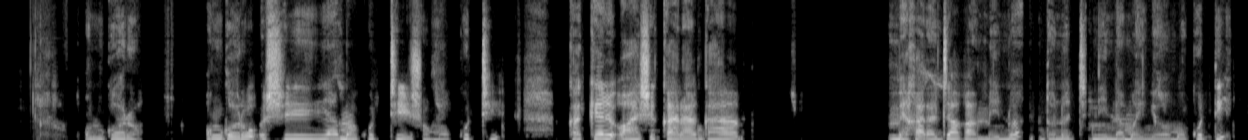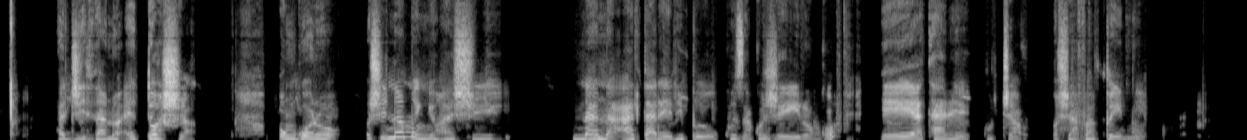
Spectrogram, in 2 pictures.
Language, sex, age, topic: Oshiwambo, female, 18-24, agriculture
